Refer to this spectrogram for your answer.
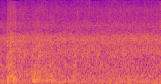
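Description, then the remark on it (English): Heavy rain pours in a dense, steady hiss, with a brief low rumble of thunder at the very start, then only the constant downpour. No voices. “Imagine the storms, whatever they are for you.”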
